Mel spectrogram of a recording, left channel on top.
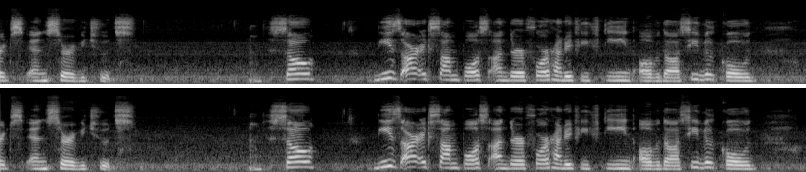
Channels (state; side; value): normal; both; correlation 0.41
